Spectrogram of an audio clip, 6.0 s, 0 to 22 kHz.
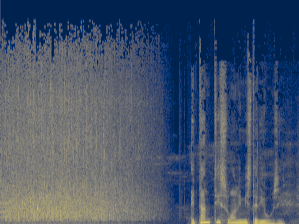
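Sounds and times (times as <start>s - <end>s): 
water of a stream running over stones: 0.0s - 3.4s
speech: 3.8s - 5.8s.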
